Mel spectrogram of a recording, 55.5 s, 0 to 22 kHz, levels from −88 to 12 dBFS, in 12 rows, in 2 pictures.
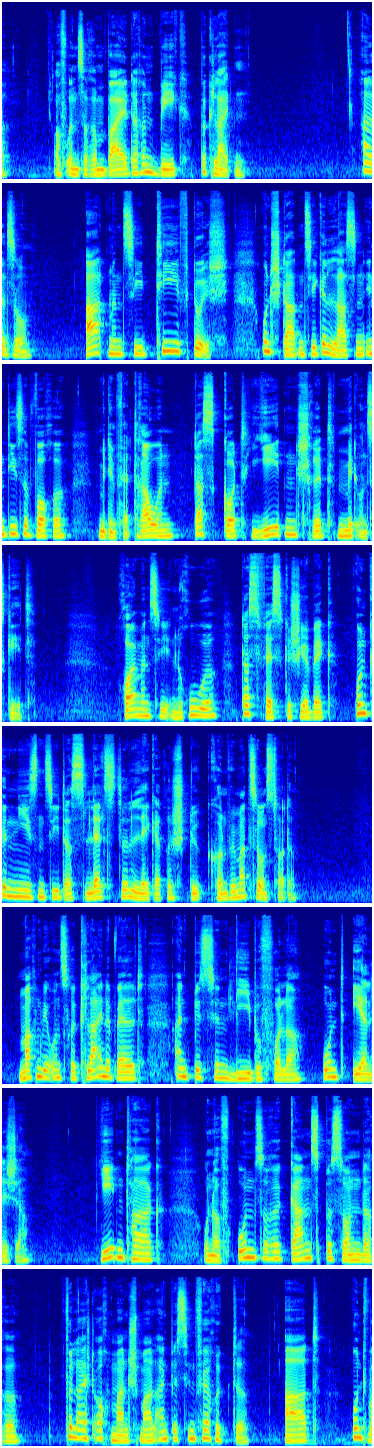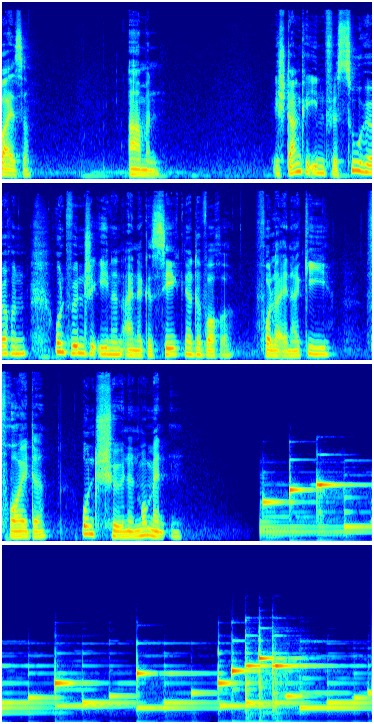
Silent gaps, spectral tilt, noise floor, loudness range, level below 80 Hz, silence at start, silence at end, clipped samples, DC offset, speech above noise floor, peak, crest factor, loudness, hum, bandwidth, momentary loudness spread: none; -5.5 dB/octave; -70 dBFS; 4 LU; -62 dBFS; 0 s; 0 s; under 0.1%; under 0.1%; 49 dB; 0 dBFS; 22 dB; -22 LUFS; none; 18 kHz; 11 LU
